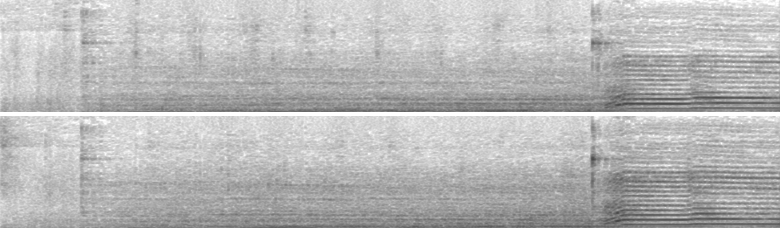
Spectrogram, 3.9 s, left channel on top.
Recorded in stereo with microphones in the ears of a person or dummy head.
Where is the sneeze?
No sneeze in this recording.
